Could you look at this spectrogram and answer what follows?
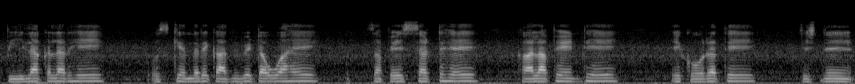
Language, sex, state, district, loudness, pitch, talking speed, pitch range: Hindi, male, Maharashtra, Solapur, -29 LUFS, 140 Hz, 140 wpm, 135-145 Hz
